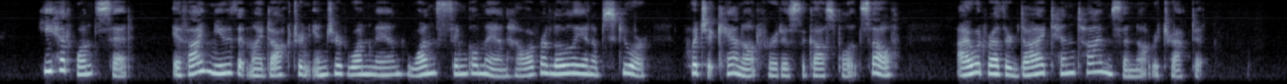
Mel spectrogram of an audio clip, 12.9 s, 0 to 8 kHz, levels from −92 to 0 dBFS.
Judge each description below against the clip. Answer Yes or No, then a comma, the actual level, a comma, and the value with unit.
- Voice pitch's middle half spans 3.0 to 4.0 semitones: Yes, average, 3.6 semitones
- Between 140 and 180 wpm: Yes, average, 170 wpm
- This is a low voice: No, very high, 250 Hz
